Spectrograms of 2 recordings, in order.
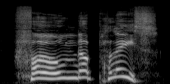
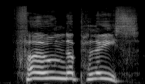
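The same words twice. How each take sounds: First: Loud, high, slow insistent bark; barking bullying order again. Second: Loud, high, slow barked command; barking bullying order. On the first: Inner voice repeats its order more insistently, loud bark. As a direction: hammer the order home. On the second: Inner voice barks orders at the shaken woman, loud and angry. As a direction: bark it like a bully. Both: Acted. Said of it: "this awful bullying voice, barking orders".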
